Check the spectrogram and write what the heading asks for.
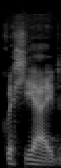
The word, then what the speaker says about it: Gwylliaid: I think it's Gwylliaid. It's GWYLLIAID, Gwylliaid. Gwylliaid, yeah.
